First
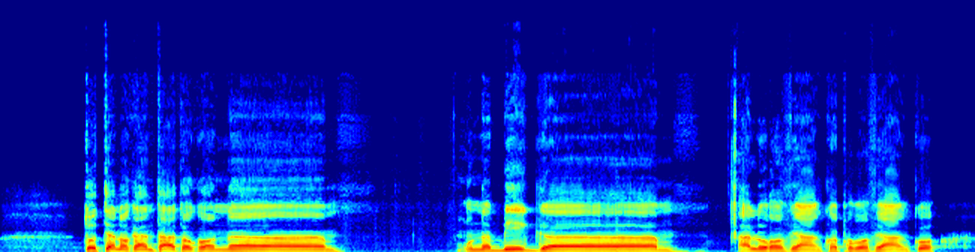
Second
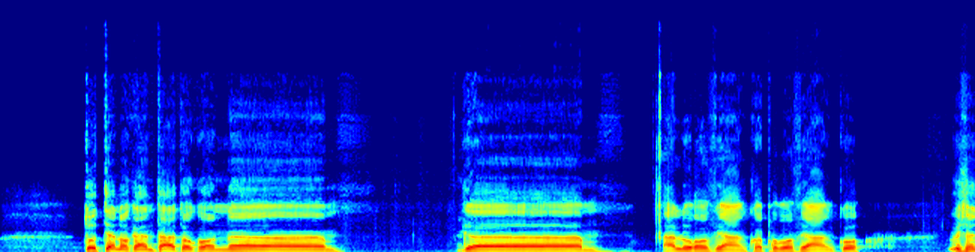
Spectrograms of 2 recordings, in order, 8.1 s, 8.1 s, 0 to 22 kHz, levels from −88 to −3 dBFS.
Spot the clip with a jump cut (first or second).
second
